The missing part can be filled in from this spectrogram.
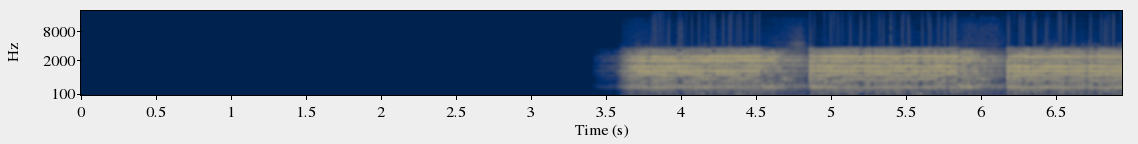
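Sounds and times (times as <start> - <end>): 
loud harsh electronic alarm blaring: 3.5 - 6.9.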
